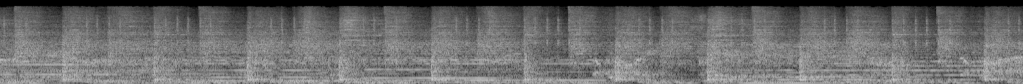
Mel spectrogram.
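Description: Symphonic death metal played live by a full band, led by a drum kit with Meinl cymbals: fast, dense kick drums and cymbal crashes under sustained melodic notes.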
